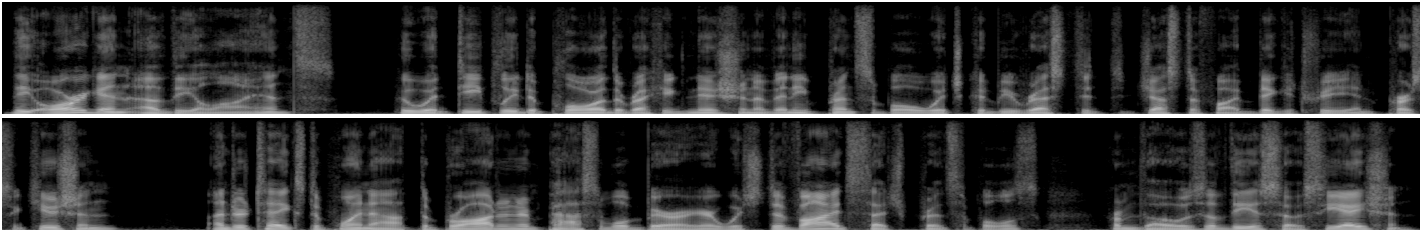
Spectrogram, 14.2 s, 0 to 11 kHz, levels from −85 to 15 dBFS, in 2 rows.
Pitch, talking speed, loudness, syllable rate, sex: 100 Hz, 175 wpm, -22 LUFS, 5.8 syllables/s, male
